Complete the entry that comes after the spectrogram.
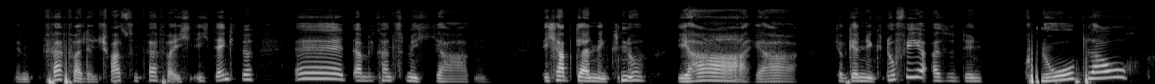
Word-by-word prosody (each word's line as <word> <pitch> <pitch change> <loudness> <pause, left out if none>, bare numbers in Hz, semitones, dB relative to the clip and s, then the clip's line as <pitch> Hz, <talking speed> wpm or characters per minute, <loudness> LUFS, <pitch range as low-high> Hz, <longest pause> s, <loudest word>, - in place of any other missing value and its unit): Den 120 0 -10
Pfeffer, 210 -9 +3
den 120 -1 -10
schwarzen 165 +2 -2
Pfeffer. 190 +3 -3
Ich - - -7
ich 155 -1 -10
denke, 230 +3 -1 0.4
äh, 260 -1 +2
damit 180 -1 -3
kannst 180 -1 -6
du - - -11
mich 155 -5 -3
jagen. 130 -4 -9 0.5
Ich 160 +5 +1
habe 190 0 +7
gern 160 -3 +5
den 135 -3 0
Knu 190 -1 0 0.3
ja, 175 +5 +3
ja. 135 0 -6 0.3
Ich - - -23
habe 160 - -4
gern 165 0 +2
den 150 -2 +1
Knuffi, 325 - +1
also 170 -1 -5
den 155 0 -6 0.4
Knoblauch 285 - +3
175 Hz, 150 wpm, -25 LUFS, 150-210 Hz, 0.5 s, habe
